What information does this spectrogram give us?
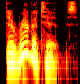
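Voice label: "derivatives", English, British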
